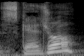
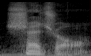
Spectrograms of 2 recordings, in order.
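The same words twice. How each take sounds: First: Schedule with a hard SK onset; American pronunciation. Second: Schedule with a soft SH onset; British pronunciation. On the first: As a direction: contrast it as American SKED-jool for schedule. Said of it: "American schedule". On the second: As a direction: contrast it as British SHED-jool for schedule. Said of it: "British schedule". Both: Shown as a demonstration.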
